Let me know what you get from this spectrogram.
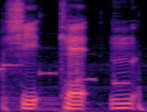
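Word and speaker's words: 試験: as sh or k, the i or the u gets almost deleted. This is why despite the kana for this word being read as shi ke n, the pronunciation is actually shiken.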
